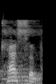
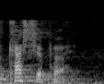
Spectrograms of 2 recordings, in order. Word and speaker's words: Kassapa: Or like Kassapa or Kashyapa for the previous Buddha. Slightly different, but not much.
